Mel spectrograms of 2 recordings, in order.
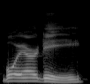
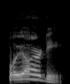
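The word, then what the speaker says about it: Boyardee: the name wrong yeah it's not Chef boy Rd it's Chef boardi here a more hear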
